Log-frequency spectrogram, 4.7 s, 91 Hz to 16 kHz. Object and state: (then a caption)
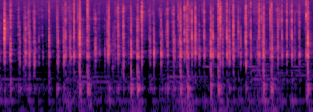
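Mechanical keyboard with plastic keycaps. Fingertips type rapidly on a small 60% mechanical keyboard with linear switches and pastel pink, white and teal plastic keycaps, resting on a crocheted mat on a wooden desk. A fast, uneven stream of short, dry keystrokes with a deep, rounded thock rises over a steady low hum. Each press dies away almost instantly.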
